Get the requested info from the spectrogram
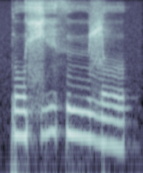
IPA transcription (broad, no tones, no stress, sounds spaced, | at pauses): ɾ o xʲ e̤ θ ʉː ɮ ɤ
